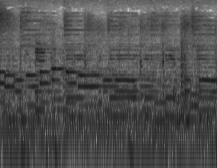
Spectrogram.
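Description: Jazz-fusion band playing live: a held, organ-like keyboard melody that climbs and then steps down, over electric bass, drums and percussion.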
